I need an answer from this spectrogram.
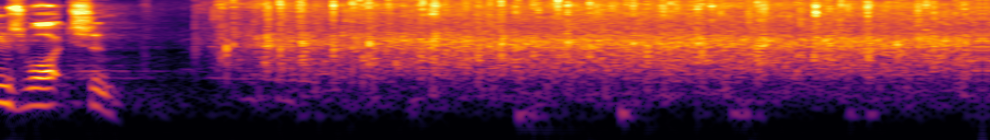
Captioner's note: audience applauding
